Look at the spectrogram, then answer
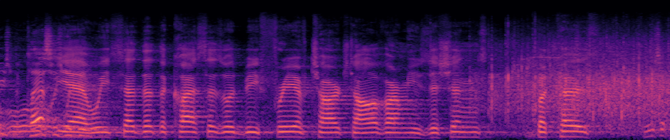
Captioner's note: applause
